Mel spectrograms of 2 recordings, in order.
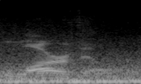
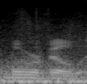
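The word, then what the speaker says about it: Lorville: I mean, I don't I don't think anyone's calling it Larville. That That'd be kind of ridiculous there. I think Lurville is the general consensus on pronunciation.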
